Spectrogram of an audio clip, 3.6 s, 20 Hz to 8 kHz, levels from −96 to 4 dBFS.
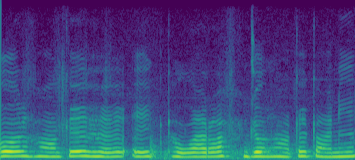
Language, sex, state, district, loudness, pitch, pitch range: Hindi, female, Odisha, Malkangiri, -16 LUFS, 220 Hz, 215-230 Hz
